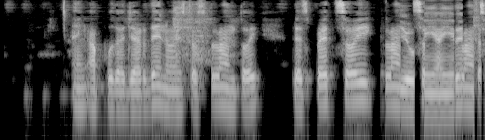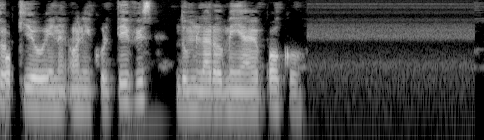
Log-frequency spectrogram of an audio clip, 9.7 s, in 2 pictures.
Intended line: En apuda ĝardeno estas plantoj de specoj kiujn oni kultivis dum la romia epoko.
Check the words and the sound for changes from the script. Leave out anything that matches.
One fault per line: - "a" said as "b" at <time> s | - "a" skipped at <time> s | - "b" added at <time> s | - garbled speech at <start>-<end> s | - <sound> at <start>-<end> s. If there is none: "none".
- garbled speech at 3.8-5.0 s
